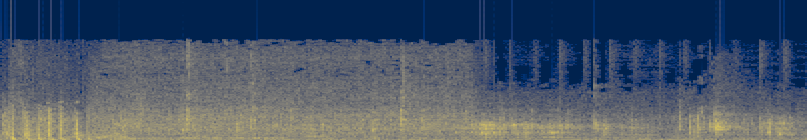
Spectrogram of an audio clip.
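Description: Kitchen faucet running water into stainless-steel water bottles, a steady rush, with a few clinks of the bottles at the start.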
